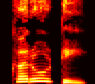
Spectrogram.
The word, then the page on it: ಕರೋಟಿ: karōṭi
